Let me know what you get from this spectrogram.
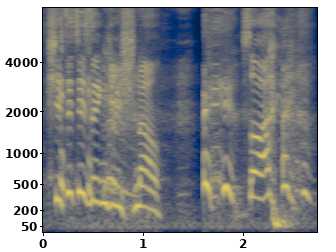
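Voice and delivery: high, loud, laughing through the words; can't stop giggling as she speaks; amused, laughing chatter; laughing while talking. Real, not acted. Laughing while recounting a story.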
